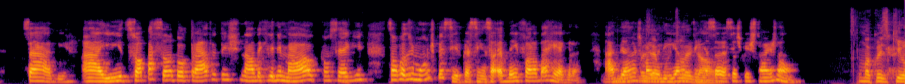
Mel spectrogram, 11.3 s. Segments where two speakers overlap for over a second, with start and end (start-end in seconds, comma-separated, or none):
7.5-9.1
